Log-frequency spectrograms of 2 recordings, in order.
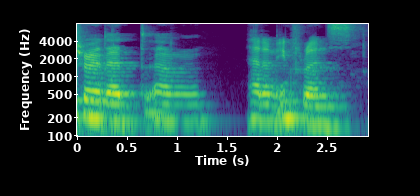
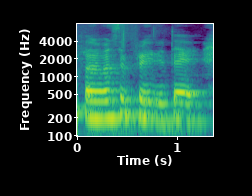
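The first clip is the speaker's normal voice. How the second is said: laughing; faster than usual. Real, not acted. Laughing after telling her day.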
